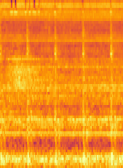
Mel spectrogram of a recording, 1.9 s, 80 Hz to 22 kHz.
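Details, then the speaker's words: Hcalory diesel air heater in a camper, room up to temperature, cooling itself before shutoff as it did before in the garage: steady fan whoosh with a faint regular tick about every 0.4 seconds; normal cool-down. "I bet it's going to shut off now cuz it's reached the temperature because when [snorts] I started it up in my garage, this is what it did when it went and shut off. It's going to cool itself down and it's probably reached its temperature in here."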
